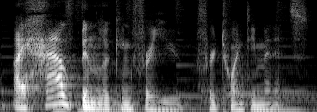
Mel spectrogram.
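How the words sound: The word have carries the main stress. It answers someone who doubts the looking happened. "If we stress have, it suggests that the other person doubts us"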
